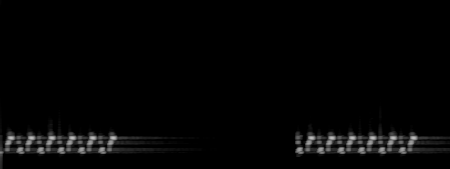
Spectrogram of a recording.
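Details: Goldfinch song: two identical bursts of rapid, liquid twittering notes, each lasting about one and a half seconds, with a regular bouncing rhythm at fairly high pitch and a clean pause between them.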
